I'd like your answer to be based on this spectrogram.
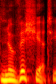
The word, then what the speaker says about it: Novitiate: Novitiate? – Novitiate, yes.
